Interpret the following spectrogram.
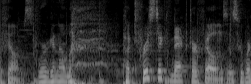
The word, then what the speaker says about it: patristic: embarrassing okay say it with me pet p patristic patristic patristic NE nectar films we're going to look patristic nectar films is who we're going to have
